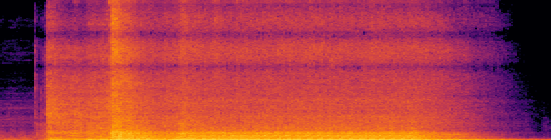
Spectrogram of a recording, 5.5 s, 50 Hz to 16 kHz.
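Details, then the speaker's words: 2008 Silverado prerunner, newly installed Holley Terminator X Max ECU and Aeromotive 340 fuel pumps, very first startup: catches after brief crank, heavy lumpy drone, dies; sounds nasty, rough running. "something happened okay might have a problem but it did start sounds pretty nasty i'm gonna look into that a little bit and see what the problem was"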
